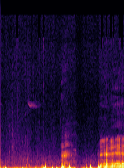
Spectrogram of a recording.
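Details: Pileated woodpecker excavating a nest hole in Stanley Park on an October morning: slow, irregular, dull wooden knocks about every quarter second, tossing down bark chunks, ending in a rustling scrape.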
